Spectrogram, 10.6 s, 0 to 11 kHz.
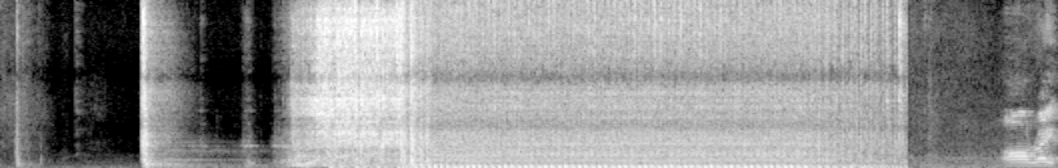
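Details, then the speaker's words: Cub Cadet riding mower with 424 hours, used year-round with snow plow: short cranking, then the small engine catches and runs unevenly for a few seconds before stopping; hard starting, owner suspects valves out of adjustment. "As you can see, the CubCadet's having a hard time starting. So, what I've seen is the valves get out of adjustment after a while."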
